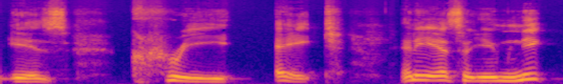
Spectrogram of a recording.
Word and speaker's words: Kre8: a matter of fact, his name is Kre8, and that's spelled Kre and the number 8, has a unique perspective on how art stimulates us to go further, faster.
